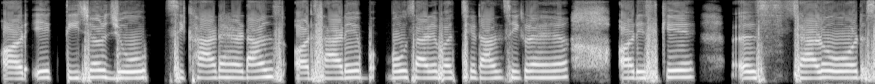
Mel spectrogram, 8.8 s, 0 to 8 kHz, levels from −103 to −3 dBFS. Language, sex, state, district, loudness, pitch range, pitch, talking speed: Hindi, female, Bihar, Muzaffarpur, -11 LUFS, 225-240 Hz, 230 Hz, 150 wpm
